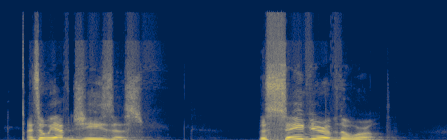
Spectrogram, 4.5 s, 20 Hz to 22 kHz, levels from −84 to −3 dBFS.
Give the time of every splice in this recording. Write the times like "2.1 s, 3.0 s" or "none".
none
